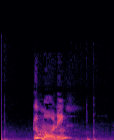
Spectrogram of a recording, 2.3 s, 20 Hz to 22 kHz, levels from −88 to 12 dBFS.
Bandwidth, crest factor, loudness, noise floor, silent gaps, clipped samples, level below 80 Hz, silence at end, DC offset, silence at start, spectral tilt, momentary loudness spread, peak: 10.5 kHz; 18 dB; -22 LUFS; -53 dBFS; none; under 0.1%; -52 dBFS; 0.35 s; under 0.1%; 0.05 s; -5 dB/octave; 21 LU; -6 dBFS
